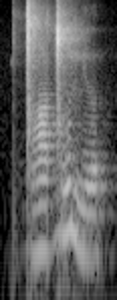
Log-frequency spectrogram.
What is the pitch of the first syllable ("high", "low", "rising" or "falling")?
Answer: low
